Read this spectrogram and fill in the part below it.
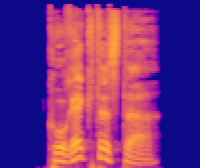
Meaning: inflection of korrekt: 1. strong/mixed nominative masculine singular superlative degree 2. strong genitive/dative feminine singular superlative degree 3. strong genitive plural superlative degree
- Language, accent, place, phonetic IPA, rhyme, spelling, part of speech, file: German, Germany, Berlin, [kɔˈʁɛktəstɐ], -ɛktəstɐ, korrektester, adjective, De-korrektester.ogg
